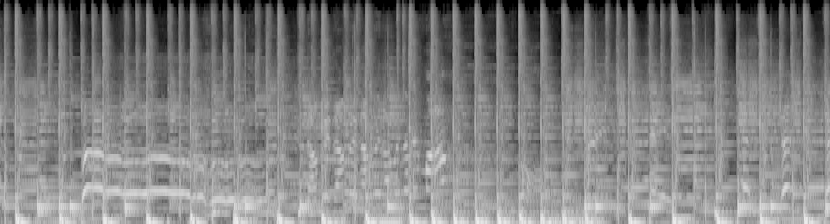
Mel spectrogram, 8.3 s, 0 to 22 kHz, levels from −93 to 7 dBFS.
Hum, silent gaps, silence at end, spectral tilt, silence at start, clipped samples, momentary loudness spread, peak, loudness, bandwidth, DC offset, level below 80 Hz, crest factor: none; none; 0 s; -5.5 dB/octave; 0 s; under 0.1%; 3 LU; 0 dBFS; -11 LUFS; over 20 kHz; 0.3%; -14 dBFS; 10 dB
